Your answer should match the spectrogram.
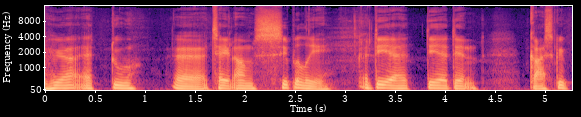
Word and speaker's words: Cybele: Cybele, udtaler du det sådan på... – Ja, altså faktisk siger jeg Cybele, fordi jeg har lavet en blanding af to mytologiske figurer. Den ene, det er Cybele, en græsk gudemoder, og den anden, det er Cybele, som er et orakel.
